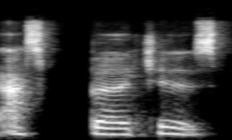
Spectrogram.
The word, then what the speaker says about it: Asperger's: use of of um asperger's when i use a hard g i know a lot of people call it aspergers but i call it aspergers because that's what the germans do and asperger was from that area so um yeah i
